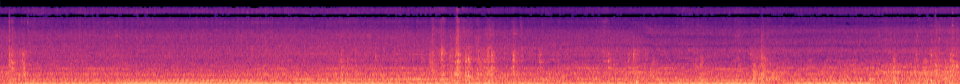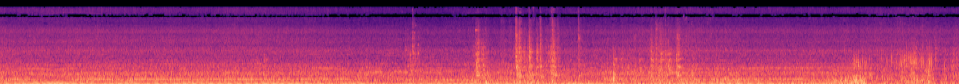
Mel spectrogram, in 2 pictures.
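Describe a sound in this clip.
A diesel excavator engine rumbles and drones steadily close by.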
